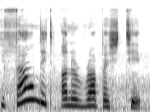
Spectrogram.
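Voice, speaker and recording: A woman's voice: fairly high pitch, very animated, unhurried, slight background noise. A woman voicing a sensible, teasing mother pig in a children's storybook, matter-of-fact. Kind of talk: children's storybook read-aloud.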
